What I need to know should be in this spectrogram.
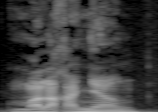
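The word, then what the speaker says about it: Malacañang: Malacanang. – Thank you. I got to go to Malacanang.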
